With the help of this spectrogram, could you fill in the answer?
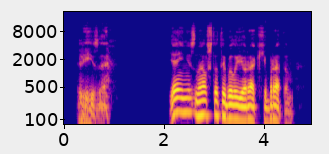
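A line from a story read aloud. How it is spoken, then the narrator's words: Sighing. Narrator (Russian): вздохнул я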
